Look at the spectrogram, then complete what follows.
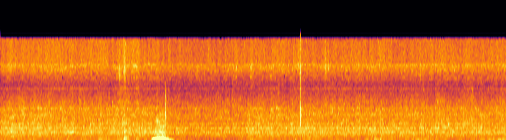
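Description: Butter-and-sugar caramel with pineapple pieces sizzling steadily in a pan. About two seconds in, the cook gives a short, falling "mm" as she tastes it.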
